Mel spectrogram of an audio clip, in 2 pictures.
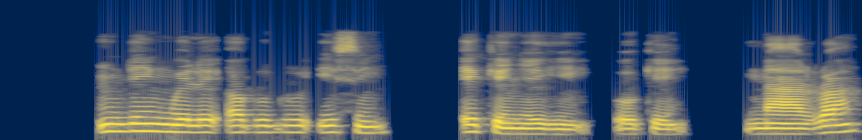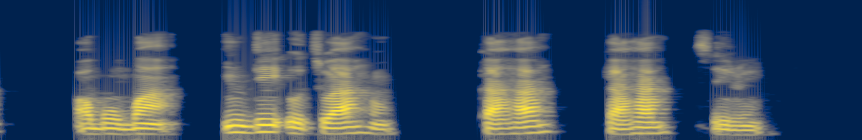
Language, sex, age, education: Igbo, male, 15-29, tertiary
